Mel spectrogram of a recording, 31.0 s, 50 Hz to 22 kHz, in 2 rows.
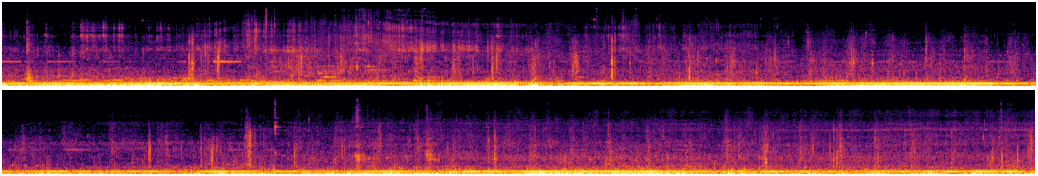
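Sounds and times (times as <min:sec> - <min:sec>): steady low hum: 0:00.0 - 0:31.0
footsteps on gravel: 0:02.2 - 0:31.0.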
